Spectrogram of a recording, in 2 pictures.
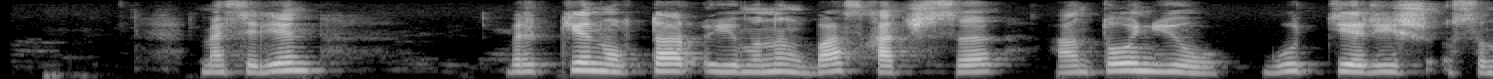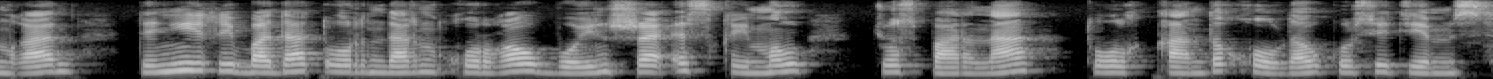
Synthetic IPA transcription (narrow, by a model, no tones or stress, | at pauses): mæse̞le̞n | bɪɾɪkʲːe̞nʊlˠt̪ːɑɾʊjəmənəɴbɑsqʰɑt̪ʃə̥sə | ant̪o̞niju | ɡut̪ʲːeɾiʃʊsəɴʁɑn | d̪̥ɪnijʁijbɑd̪ɑt̪wo̞ɾənd̪ɑɾəɴqʰo̞ɾʁɑwbo̞jənʃɑʔɪsqʰijməlˠ | ʒ̥o̞spɑɾənɑt̪ʰo̞lˠəqːɑnd̪əqʰo̞lˠd̪ɑwkʲʰɵɾse̞t̪e̞mɪz̥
